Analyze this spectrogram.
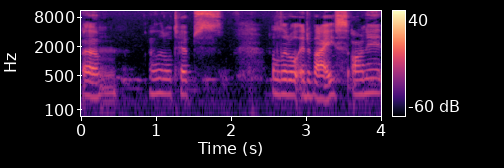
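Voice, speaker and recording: This woman speaks with monotone, flat intonation. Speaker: vlogger. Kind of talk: casual advice monologue to camera. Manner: halting, many fillers.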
